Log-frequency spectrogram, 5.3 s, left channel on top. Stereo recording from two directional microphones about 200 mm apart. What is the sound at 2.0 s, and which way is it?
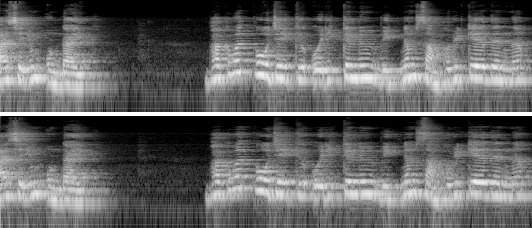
Speech, 40° left (ahead or behind).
